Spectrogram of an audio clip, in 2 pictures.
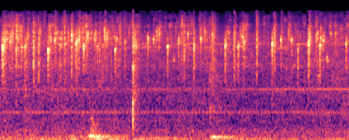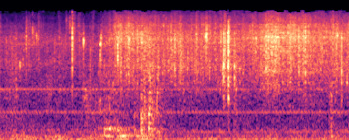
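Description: Oil sizzling and crackling on a hot Blackstone flat-top griddle, with a few knocks; near the end sliced baby bella mushrooms are tipped onto the plate and the sizzle grows brighter.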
